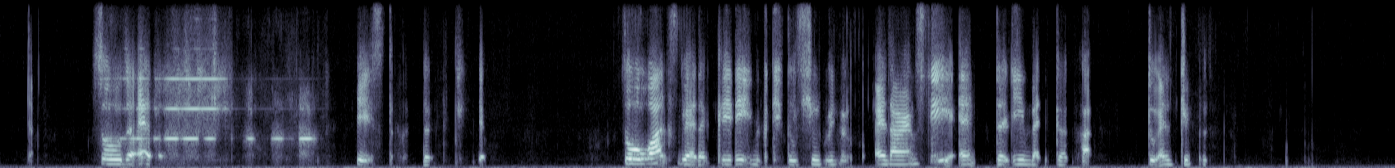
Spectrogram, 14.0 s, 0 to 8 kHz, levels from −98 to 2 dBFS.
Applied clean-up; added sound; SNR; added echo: neural diffusion model UNIVERSE++.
